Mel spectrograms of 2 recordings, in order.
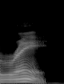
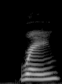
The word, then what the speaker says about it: Rhayne: so is you do I pronounce your name Raina or Rain? Rain, like the weather. Rain.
